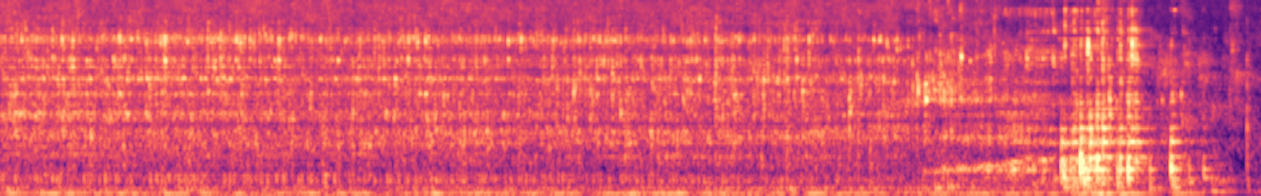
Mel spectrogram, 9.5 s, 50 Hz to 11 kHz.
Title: Interesting kitchen sinkdrain with my new sinkdrainbasket with gurgling sound (2)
